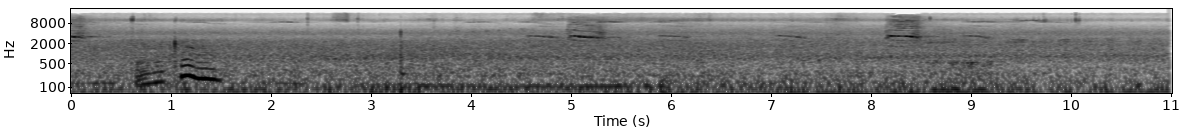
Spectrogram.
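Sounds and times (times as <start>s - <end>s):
bird chirping: 0.0s - 0.4s, 3.8s - 6.4s, 7.0s - 10.3s
outdoor background hiss: 0.0s - 11.0s.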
